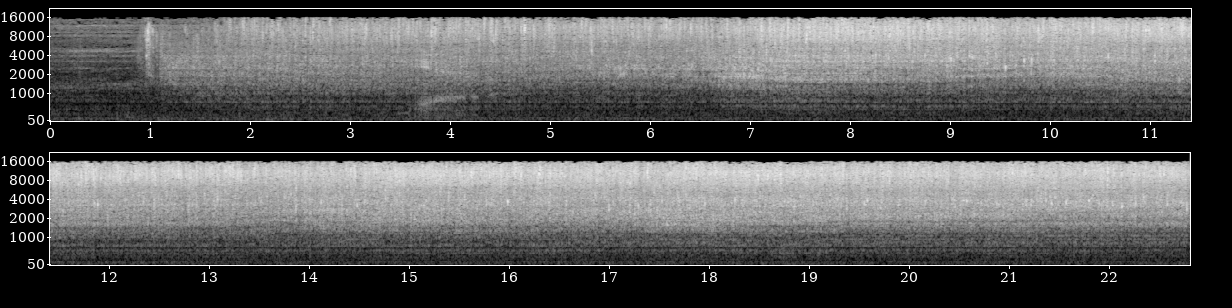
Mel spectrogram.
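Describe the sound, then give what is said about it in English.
Tofu pieces drop into hot oil for deep frying, setting off a steady, bright sizzle that swells noticeably louder partway through and then holds as a dense, even hiss with no talking. “All right, my oil's nice and hot, so let me start dropping these in.”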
